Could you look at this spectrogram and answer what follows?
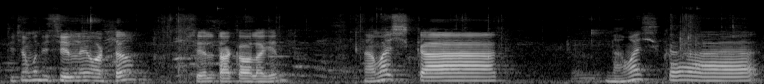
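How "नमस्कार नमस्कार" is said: very slow, stretched-out hello; long, sustained calling greeting; drawn-out greeting. Real, not acted. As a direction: hold the last vowel long. Greeting called to a child.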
